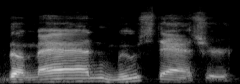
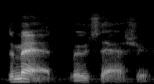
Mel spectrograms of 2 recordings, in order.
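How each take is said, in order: First: Slow drawn-out announcer intro; lightly hammed-up showman intro. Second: Said in the usual way. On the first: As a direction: stretch "The Mad Moustacher" out like a ring announcer. Announcing son's silly character name.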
